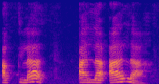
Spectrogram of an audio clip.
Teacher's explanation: Ang posisyon ng ating dila sa ponemang A ay nasa mababa at ang bahagi naman ng ating dila ay nasa sentral. Kaya ito ay binibigkas na A, A, A.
